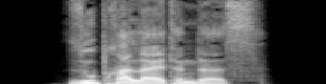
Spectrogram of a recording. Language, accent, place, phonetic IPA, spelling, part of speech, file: German, Germany, Berlin, [ˈzuːpʁaˌlaɪ̯tn̩dəs], supraleitendes, adjective, De-supraleitendes.ogg
- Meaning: strong/mixed nominative/accusative neuter singular of supraleitend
